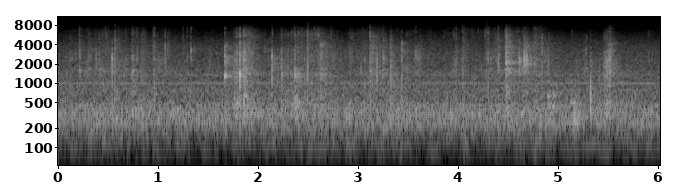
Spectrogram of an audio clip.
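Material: Soap.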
